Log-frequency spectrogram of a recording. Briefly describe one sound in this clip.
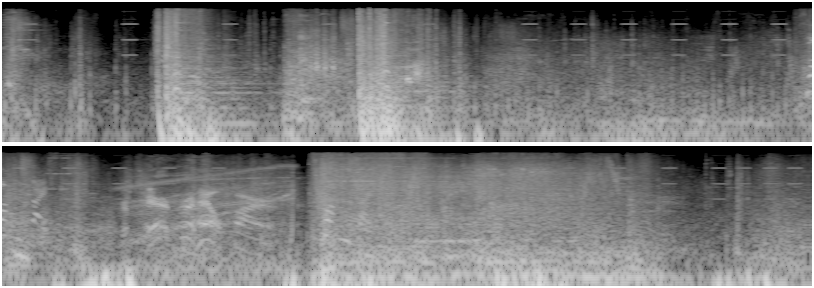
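Blades whoosh through the air.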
